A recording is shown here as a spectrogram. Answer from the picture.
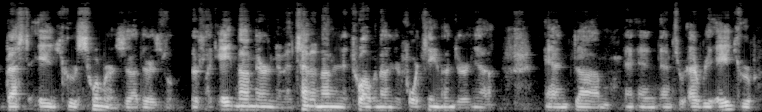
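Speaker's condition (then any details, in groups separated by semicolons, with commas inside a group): Cleft lip and palate; lisp, stuttering and unclear speech as a child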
